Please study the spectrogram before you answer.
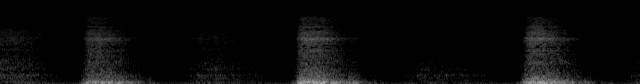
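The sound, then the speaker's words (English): Deep breathing exercise through the mouth, inhaling and exhaling without pauses: three loud, rushing breaths alternate with two softer, quieter breaths in a slow, even rhythm. “So I'm pulling on the inhale, relaxing on the exhale.”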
